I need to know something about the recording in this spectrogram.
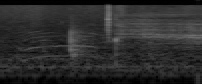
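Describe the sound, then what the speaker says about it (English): A pet cat meows in a room, its drawn-out cries rising and falling alone and fairly close, followed by a couple of short sharp knocks. "Oh, here comes my kitty."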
